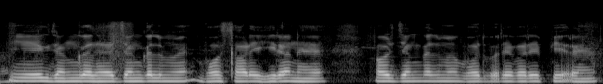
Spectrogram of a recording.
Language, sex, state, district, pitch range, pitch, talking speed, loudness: Hindi, male, Bihar, Kishanganj, 140-150 Hz, 145 Hz, 170 wpm, -22 LUFS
